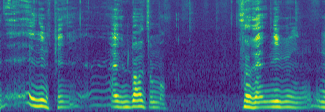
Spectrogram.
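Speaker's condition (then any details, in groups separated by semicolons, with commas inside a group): Cerebral palsy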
